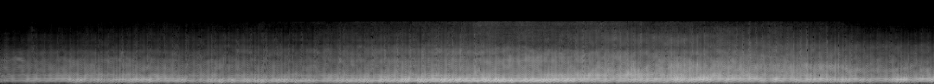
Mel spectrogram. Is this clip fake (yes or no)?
yes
